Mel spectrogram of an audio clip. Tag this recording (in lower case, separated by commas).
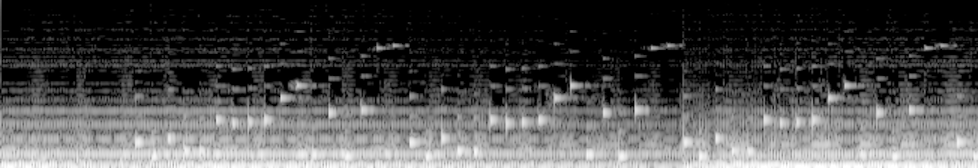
scary music, music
